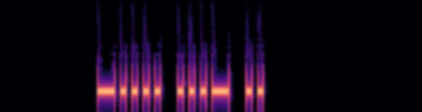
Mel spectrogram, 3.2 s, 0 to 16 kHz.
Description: Morse code, heard as a keyed tone, about 28 wpm, 700 Hz. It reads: 6VI
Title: Three Challenging Letter-Number Combinations 28wpm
